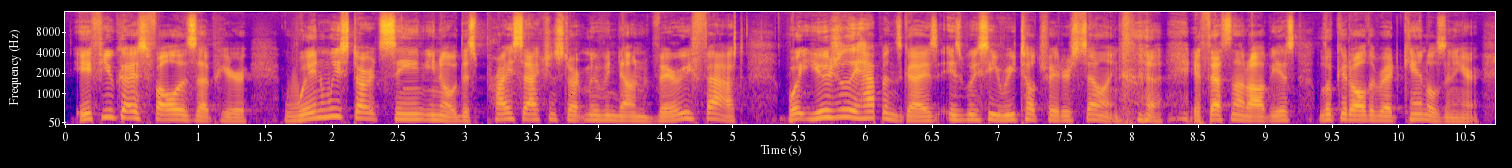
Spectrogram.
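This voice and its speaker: A young man hosting a crypto trading channel, giving fast, excitable screen-share market commentary and talking straight to his viewers. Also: fairly high pitch, dry recording, clean studio sound.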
